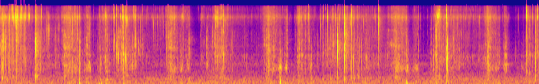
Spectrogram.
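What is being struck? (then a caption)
Clear slime with confetti sequins. Clear slime with confetti sequins, soft and solid, is squeezed between the hands and stretched out by long gold nails. It makes a dense run of bright, crinkly crackles and sharp little pops that come and go in bursts over a quiet background. There is almost no low end.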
